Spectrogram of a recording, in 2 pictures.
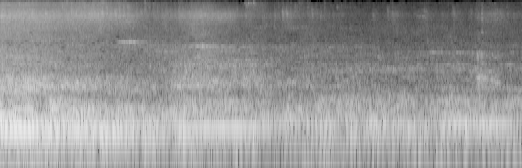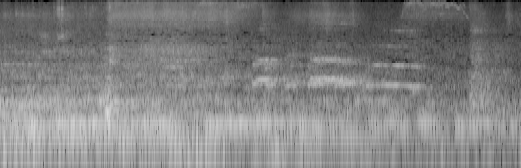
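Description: A motor vehicle's engine hum, loud at first and fading steadily away. A rooster crows near the end.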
